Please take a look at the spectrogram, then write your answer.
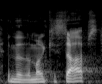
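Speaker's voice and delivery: ordinary talk, nothing marked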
